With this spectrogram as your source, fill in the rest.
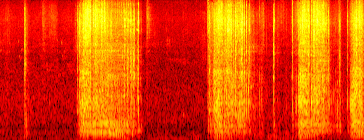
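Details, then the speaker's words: Two-stroke leaf blower stored over winter with year-old gas: it fires on choke in short rough bursts, then sags and dies when switched to run, and restarts. Bogging from fuel starvation, with a carburetor, fuel line, filter or water cause suspected. "well you can see i can get it started it'll run with the choke on but then when i turn it to run it bogs down and will quit running what that tells me is it's not getting the fuel it needs"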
